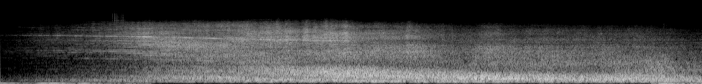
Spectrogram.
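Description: Airplane engine roar in flight, loud and continuous, a dense steady rumble with a thin high whine fading early on, holding at full strength for the whole stretch.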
